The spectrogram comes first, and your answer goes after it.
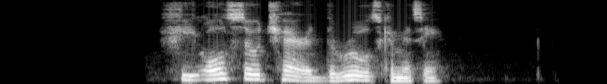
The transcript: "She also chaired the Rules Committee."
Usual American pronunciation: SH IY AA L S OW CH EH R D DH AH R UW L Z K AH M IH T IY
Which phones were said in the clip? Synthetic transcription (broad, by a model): SH IY AA L S OW CH EH R D DH AH R UW L Z K AH M IH T IY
